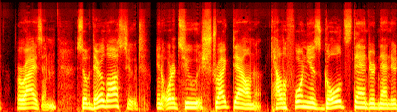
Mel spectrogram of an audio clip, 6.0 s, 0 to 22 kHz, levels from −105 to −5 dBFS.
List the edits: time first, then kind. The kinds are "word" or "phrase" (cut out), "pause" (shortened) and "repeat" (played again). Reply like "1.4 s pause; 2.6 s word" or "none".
2.3 s pause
